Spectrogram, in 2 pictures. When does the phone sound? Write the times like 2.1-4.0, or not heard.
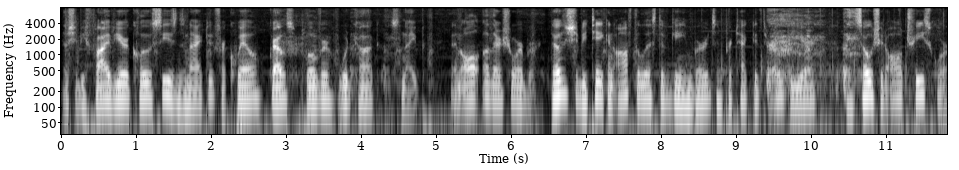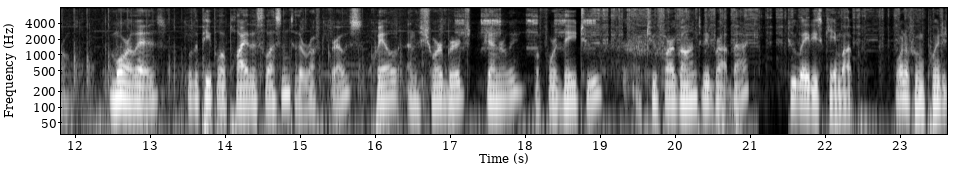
not heard.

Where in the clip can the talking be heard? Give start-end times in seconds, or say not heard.
0.0-23.5.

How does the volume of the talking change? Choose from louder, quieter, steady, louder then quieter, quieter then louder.
steady.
